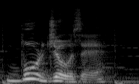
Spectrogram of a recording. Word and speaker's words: bourgeoisie: It's pronounced bourgeoisie.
